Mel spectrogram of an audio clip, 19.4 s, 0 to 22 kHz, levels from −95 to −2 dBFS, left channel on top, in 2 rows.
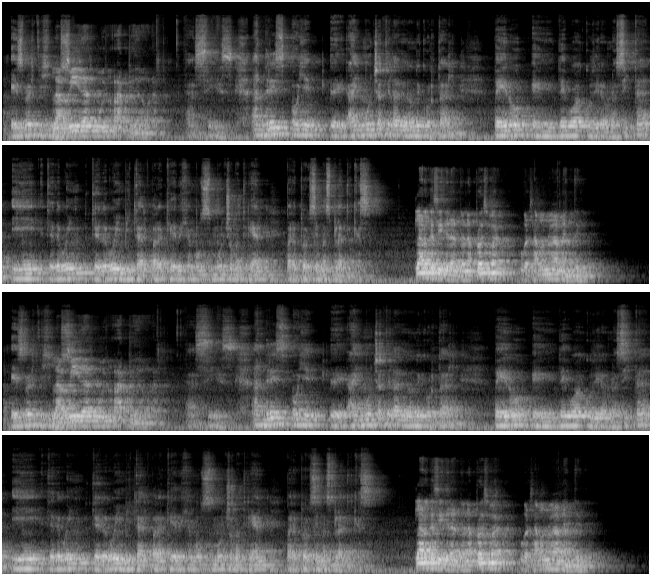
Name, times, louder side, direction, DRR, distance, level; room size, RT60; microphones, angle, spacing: voice 1, 0.1-1.0 2.7-7.1 7.4-15.3, equal, 65° left, 5.8 m, -30 dB
voice 2, 0.7-2.3 15.9-17.2 17.5-18.4, equal, 30° left, 4.4 m, -26 dB
29.0 x 18.0 x 8.4 m
head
